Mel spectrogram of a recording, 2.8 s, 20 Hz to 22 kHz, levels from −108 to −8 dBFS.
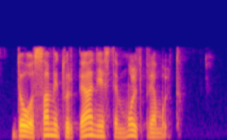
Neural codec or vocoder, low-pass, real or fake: none; 5.4 kHz; real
